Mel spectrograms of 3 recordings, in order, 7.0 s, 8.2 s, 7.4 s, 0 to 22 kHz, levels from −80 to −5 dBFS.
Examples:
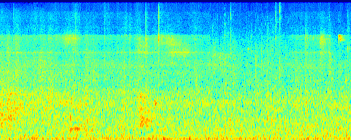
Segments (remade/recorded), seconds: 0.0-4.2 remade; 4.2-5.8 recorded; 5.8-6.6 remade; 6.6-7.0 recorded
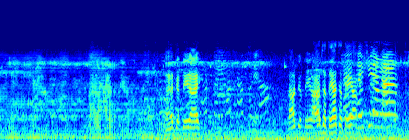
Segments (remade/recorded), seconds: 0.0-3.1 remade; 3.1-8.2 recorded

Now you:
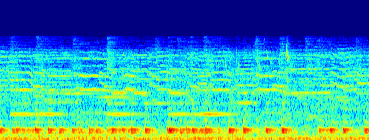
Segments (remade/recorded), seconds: 0.0-7.4 recorded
